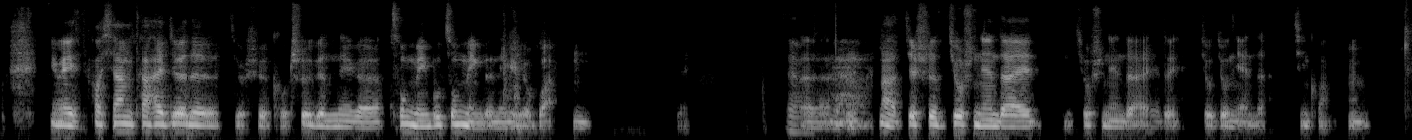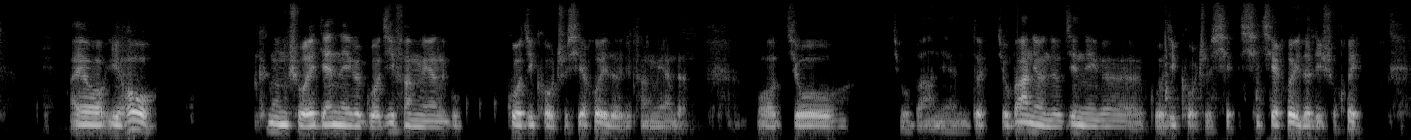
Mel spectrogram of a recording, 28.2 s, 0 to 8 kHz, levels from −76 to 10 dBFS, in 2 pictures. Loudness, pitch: -23 LUFS, 130 Hz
